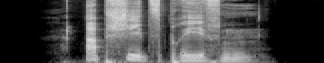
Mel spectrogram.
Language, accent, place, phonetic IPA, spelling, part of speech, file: German, Germany, Berlin, [ˈapʃiːt͡sˌbʁiːfn̩], Abschiedsbriefen, noun, De-Abschiedsbriefen.ogg
- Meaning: dative plural of Abschiedsbrief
